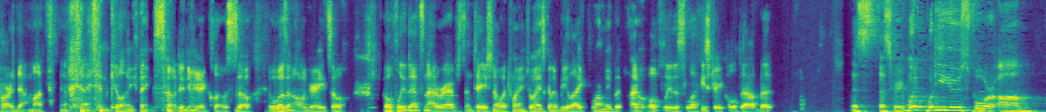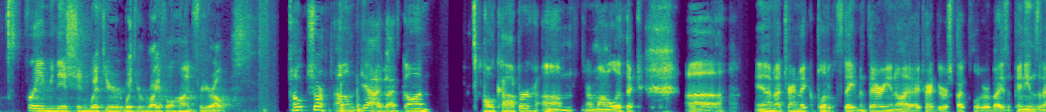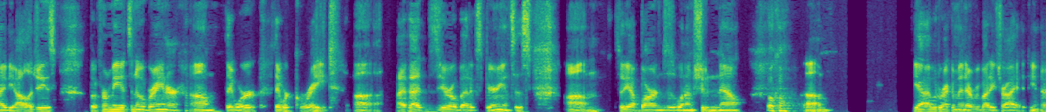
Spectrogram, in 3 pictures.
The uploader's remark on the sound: We apologize for the tinny sound of this recording.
